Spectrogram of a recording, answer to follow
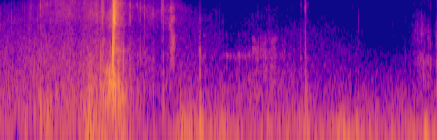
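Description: Golf driver swung from the tee: a short whoosh of the swing, ending in the sharp crack of the clubhead striking the ball about half a second in.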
